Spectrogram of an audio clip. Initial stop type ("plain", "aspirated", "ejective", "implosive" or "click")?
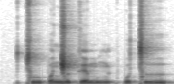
click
